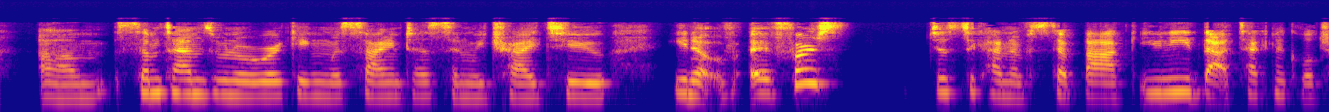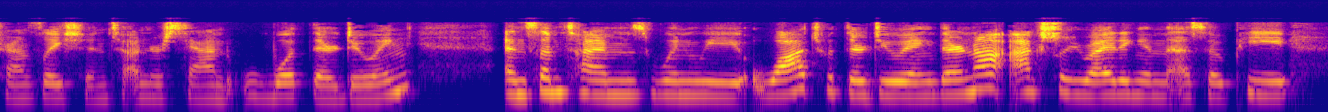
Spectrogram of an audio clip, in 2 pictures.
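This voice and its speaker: Her pitch is fairly high for a woman, her intonation fairly even. The woman keeps a fairly quick pace. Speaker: head of lab automation and robotics. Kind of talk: podcast interview. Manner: fast.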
